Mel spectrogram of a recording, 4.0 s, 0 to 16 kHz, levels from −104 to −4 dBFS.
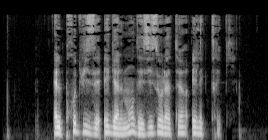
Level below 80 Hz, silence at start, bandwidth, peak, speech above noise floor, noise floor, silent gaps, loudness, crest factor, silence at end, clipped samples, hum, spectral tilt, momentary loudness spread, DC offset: -54 dBFS; 0.8 s; 12 kHz; -4 dBFS; 46 dB; -71 dBFS; none; -25 LUFS; 24 dB; 0.75 s; under 0.1%; none; -5 dB/octave; 7 LU; under 0.1%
